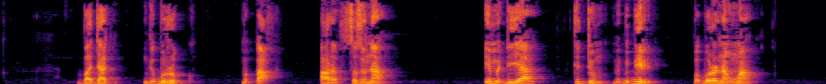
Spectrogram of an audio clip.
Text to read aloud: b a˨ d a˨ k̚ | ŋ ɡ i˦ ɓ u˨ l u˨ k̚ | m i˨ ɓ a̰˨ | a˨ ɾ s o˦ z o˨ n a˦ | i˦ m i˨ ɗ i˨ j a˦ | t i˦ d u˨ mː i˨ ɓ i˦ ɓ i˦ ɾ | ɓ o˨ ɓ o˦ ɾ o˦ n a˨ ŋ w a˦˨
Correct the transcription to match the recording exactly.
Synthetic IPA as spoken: b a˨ d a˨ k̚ | ŋ ɡ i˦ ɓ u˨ ɾ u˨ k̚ | m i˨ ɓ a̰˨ | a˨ ɾ s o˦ z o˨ n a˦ | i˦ m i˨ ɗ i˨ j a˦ | t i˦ d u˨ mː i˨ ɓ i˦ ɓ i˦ ɾ | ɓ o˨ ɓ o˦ ɾ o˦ n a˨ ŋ w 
